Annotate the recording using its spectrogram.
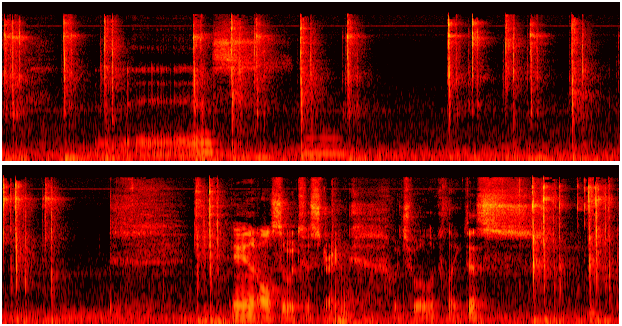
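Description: Keys click quickly on a keyboard.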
